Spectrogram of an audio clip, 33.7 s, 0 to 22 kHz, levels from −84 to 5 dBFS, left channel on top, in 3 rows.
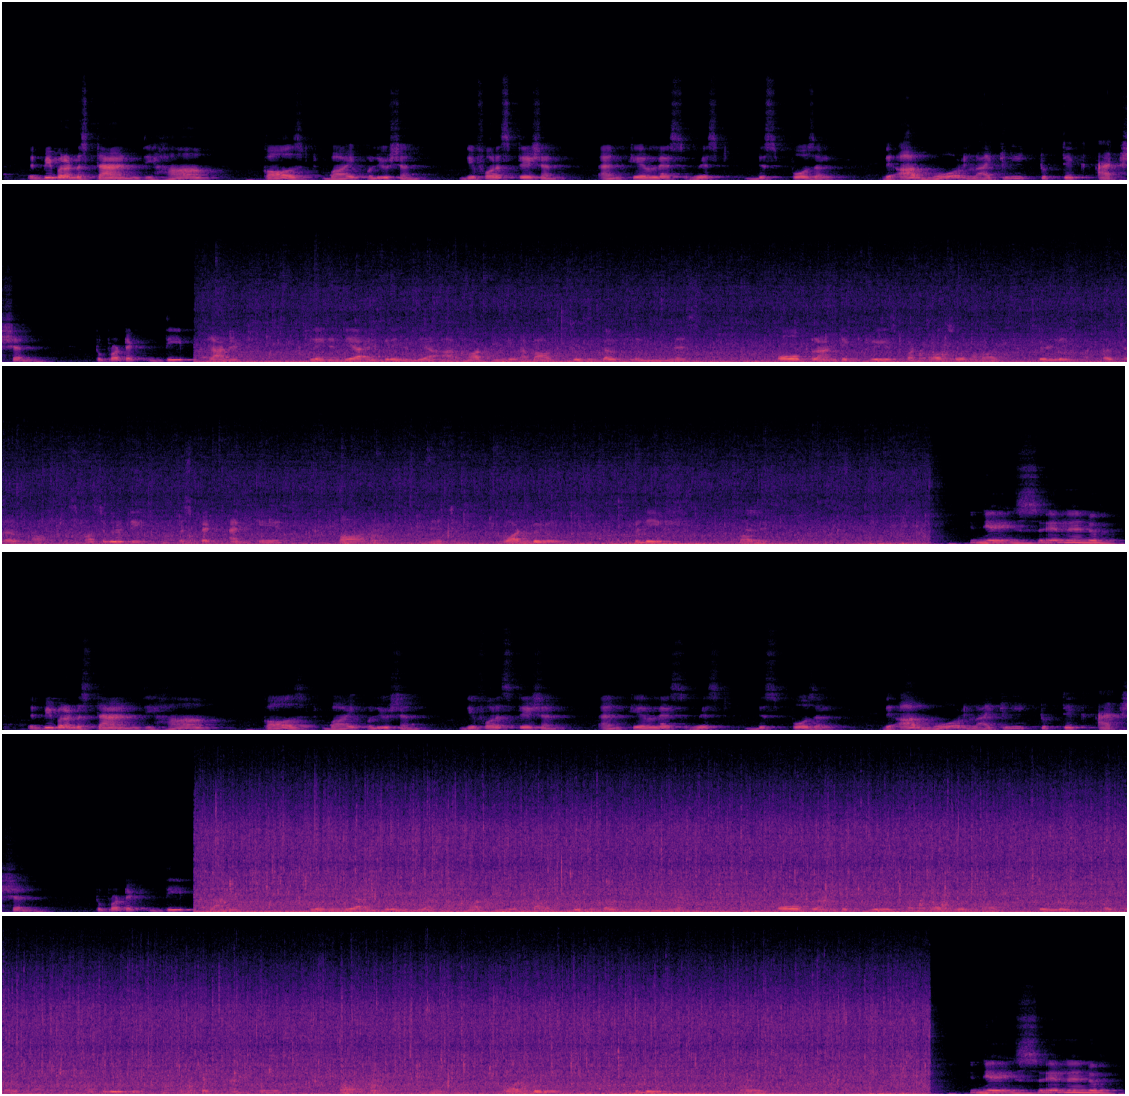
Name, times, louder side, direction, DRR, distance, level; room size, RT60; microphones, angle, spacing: voice 1, 0.3-2.1 2.6-4.2 4.6-5.6 6.0-7.1 7.4-8.3 8.8-11.6 12.2-13.6 14.3-18.2 19.0-21.3 21.5-23.9 24.3-25.3 25.8-26.2 26.7-28.1 28.7-29.4 29.8-30.0, left 2 dB, 30° left, 10 dB, 0.7 m, -36 dB
Water, 13.2-31.8, right 5 dB, 80° right, 0.7 m, -36 dB
voice 2, 31.9-33.6, right 1 dB, 5° right, 3 dB, 2.4 m, -35 dB
20.5 x 11.0 x 4.6 m, 0.66 s
head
